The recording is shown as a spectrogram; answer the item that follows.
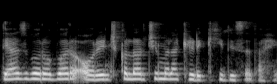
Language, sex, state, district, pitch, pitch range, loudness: Marathi, male, Maharashtra, Solapur, 245 Hz, 225-255 Hz, -15 LUFS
